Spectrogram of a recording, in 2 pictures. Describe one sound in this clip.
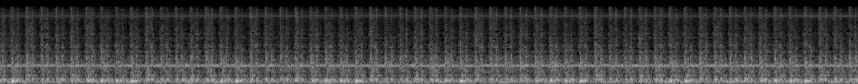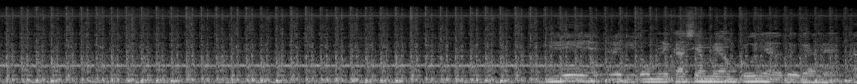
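An embroidery machine stitches with a fast, steady whirring and rapid clatter.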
